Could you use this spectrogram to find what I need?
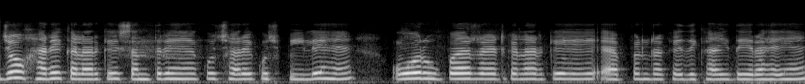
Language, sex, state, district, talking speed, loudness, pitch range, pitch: Hindi, female, Uttar Pradesh, Varanasi, 165 wpm, -17 LUFS, 240-260 Hz, 250 Hz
